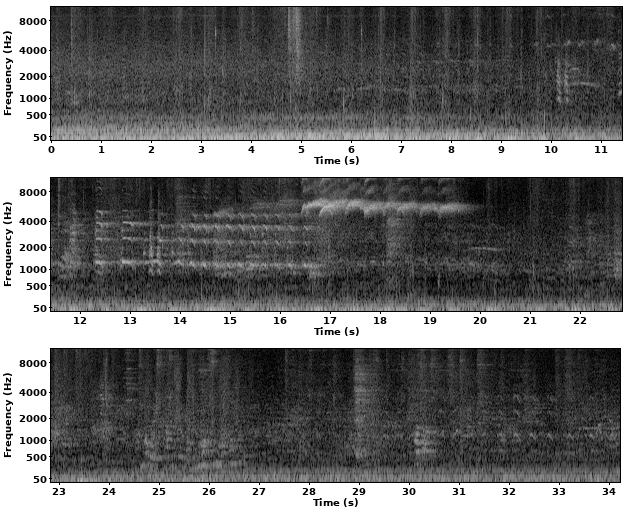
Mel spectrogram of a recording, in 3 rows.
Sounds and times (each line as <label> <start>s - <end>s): voices 5.0s - 34.2s
gulls 9.9s - 20.4s
gulls 30.0s - 34.2s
